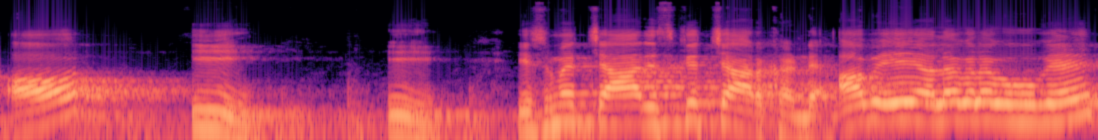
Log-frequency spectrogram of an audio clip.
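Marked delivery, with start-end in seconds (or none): 0.0-1.1 "ई" stretched very long and slow; drawn-out ee. Shown as a demonstration. Teacher isolating the vowel "ई" for the class, slowly. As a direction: hold the "ई" sound out for students. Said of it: "न".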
